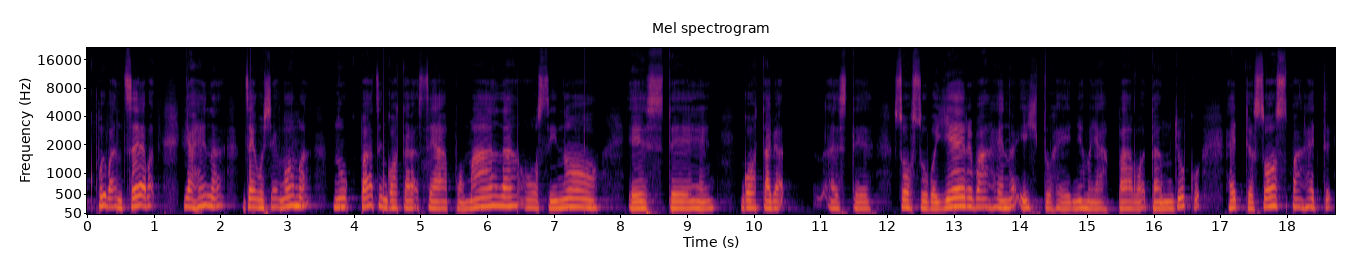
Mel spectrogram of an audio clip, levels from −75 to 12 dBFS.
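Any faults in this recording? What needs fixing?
Periodic USB or driver dropouts run from 0.45 s to 18.46 s, once every 1.0 s, each a tiny gap of around a millisecond filled with silence. Some background task is stalling the bus or audio driver on a fixed schedule, so each gap lands as a regular tick through the speech. Preventing it means finding and disabling the recurring system task, or giving the audio interface its own USB controller and a larger driver buffer.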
